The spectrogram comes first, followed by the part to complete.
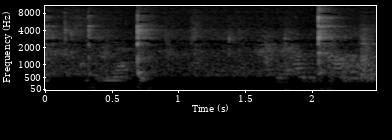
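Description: A few light, sharp clicks of small glass and plastic being handled: a nail polish bottle and its brush cap tapping and clinking, the clearest click about two-thirds of a second in and another at the very end.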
